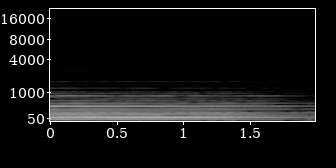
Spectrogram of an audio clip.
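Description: A sustained final chord of a Lydian-mode progression in A-flat, built for a rap production beat: rich low harmonics ringing steadily, then slowly fading over two seconds, with no voice.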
